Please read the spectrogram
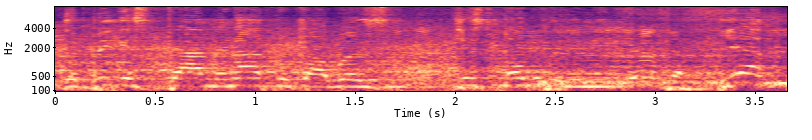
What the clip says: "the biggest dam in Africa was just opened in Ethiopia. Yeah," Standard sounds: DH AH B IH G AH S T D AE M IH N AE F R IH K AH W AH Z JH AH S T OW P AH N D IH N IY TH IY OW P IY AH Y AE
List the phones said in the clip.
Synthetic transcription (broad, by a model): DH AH B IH G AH S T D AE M IH N AE F R IH K AH W AH Z JH AH S T OW AH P IH N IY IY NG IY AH Y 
